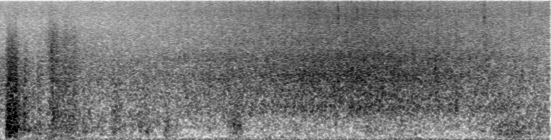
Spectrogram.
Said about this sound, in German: Bei den anderen sind Wolken aufgezogen, von weitem weg hören sie einen Donner und es fängt an zu regnen. So einen schönen, warmen Sommerregen.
